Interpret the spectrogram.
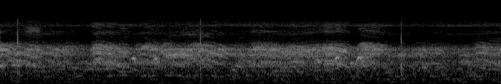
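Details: Evening village crows giving a steady din of harsh overlapping caws, a few sharp clicks standing out.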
